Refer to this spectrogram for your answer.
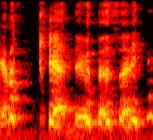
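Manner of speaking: talking through laughter. Reacting to a listener's joke letter, laughing while talking. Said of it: "my eyes are all watery from laughing".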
